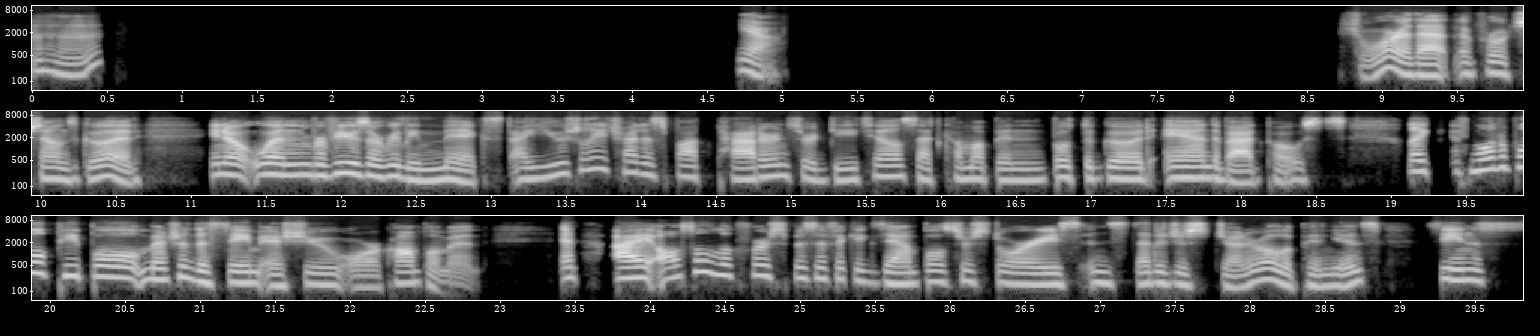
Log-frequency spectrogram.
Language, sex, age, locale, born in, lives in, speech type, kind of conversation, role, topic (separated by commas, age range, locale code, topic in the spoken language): English, female, 30-34, en-US, Philippines, United States, read, expert-assistant, asker, How can you verify urban neighborhood sources' reliability?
